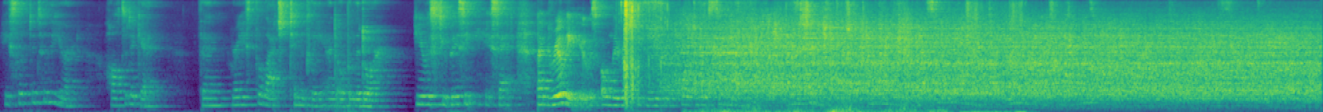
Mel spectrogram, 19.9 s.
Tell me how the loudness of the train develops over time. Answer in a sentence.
The loudness of the train stays about the same.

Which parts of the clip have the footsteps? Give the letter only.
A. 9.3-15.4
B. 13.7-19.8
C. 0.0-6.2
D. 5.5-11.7
A.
